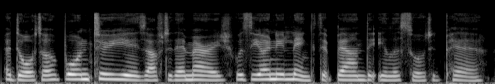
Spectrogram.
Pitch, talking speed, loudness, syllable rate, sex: 210 Hz, 220 wpm, -16 LUFS, 5.2 syllables/s, female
